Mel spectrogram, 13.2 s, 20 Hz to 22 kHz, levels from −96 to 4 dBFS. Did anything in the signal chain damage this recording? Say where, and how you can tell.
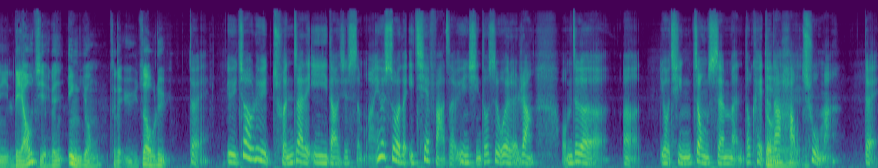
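No, nothing in this speech recording stood out on listening as a sign of damage from any stage of the chain.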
